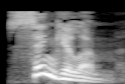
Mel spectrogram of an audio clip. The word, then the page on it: cingulum: British English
